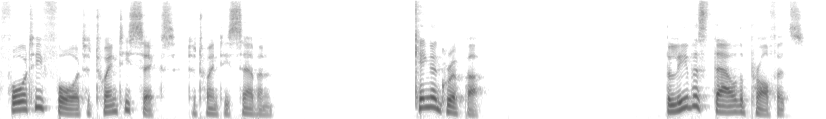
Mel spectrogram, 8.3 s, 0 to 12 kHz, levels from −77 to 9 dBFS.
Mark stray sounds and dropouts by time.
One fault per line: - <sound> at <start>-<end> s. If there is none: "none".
none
